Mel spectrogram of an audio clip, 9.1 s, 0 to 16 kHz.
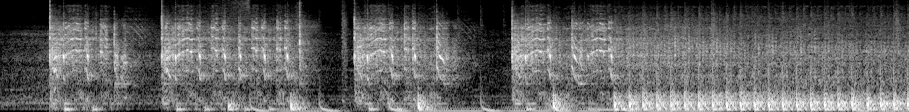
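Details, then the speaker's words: Yamaha YFZ450R single after reconnecting a fuel pump wire that had come off in the tank: several short cranks, fires and holds a steady even idle; normal start after repair. "all right this girl is back in business"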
